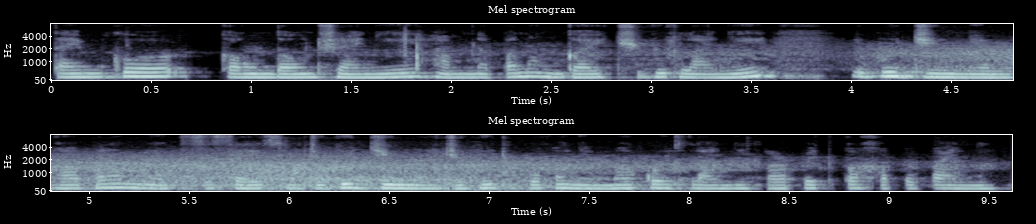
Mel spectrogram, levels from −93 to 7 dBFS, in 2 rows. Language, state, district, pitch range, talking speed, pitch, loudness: Sumi, Nagaland, Dimapur, 170-190 Hz, 55 wpm, 175 Hz, -17 LUFS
